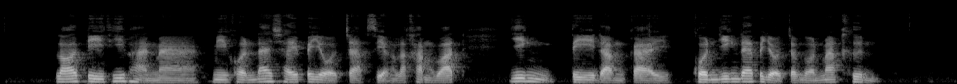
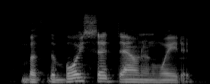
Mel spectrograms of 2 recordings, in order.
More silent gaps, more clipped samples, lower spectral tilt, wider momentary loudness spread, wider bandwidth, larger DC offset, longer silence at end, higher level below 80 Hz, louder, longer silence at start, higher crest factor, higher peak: neither; neither; about the same, -6 dB/octave vs -5 dB/octave; about the same, 8 LU vs 6 LU; about the same, 11.5 kHz vs 12.5 kHz; neither; first, 0.8 s vs 0.2 s; first, -58 dBFS vs -70 dBFS; first, -25 LUFS vs -35 LUFS; first, 0.55 s vs 0.2 s; about the same, 20 dB vs 18 dB; first, -6 dBFS vs -18 dBFS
